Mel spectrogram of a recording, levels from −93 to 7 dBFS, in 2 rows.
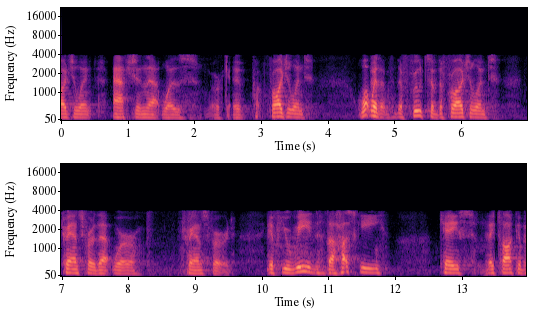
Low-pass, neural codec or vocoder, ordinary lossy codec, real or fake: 7.2 kHz; none; AAC, 16 kbps; real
